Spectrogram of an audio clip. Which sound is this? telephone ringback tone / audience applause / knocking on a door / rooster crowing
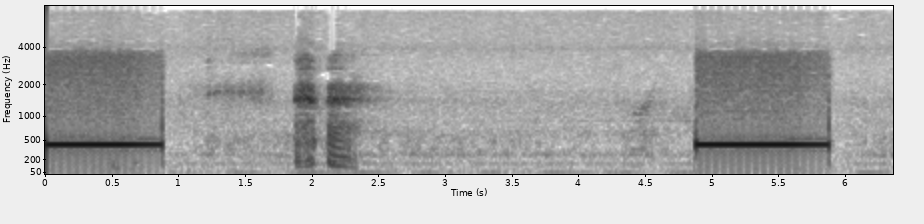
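telephone ringback tone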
